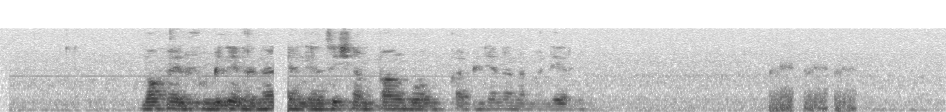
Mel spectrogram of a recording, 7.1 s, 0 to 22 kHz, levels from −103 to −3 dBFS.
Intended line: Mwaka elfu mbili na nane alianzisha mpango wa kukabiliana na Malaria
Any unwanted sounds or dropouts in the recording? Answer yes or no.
yes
